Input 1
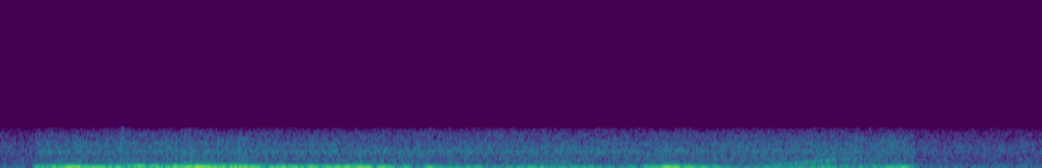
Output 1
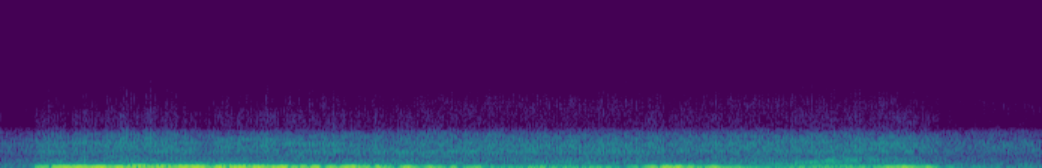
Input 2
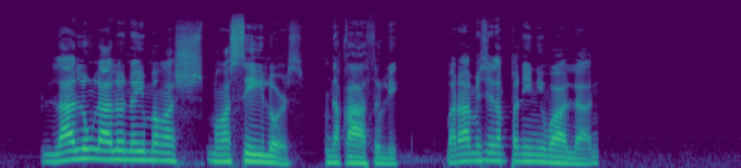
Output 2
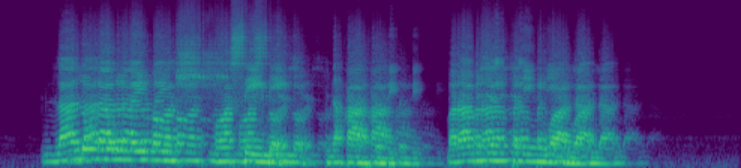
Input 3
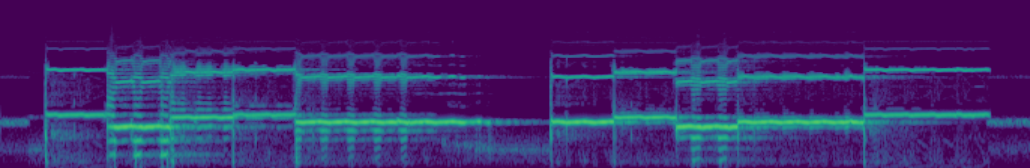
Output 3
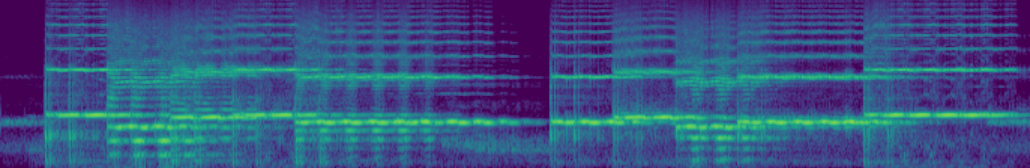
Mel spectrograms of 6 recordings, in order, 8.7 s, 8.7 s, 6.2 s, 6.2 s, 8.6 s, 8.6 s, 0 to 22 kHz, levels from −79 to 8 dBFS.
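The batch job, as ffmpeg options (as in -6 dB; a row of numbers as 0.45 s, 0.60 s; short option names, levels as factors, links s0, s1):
-filter_complex "[0:a]aecho=1:1:1.5:0.35,asplit=2[s0][s1];[s1]aecho=0:1:32|54:0.668|0.188[s2];[s0][s2]amix=inputs=2:normalize=0,alimiter=limit=0.224:level=0:latency=1:release=30,asplit=2[s3][s4];[s4]aecho=0:1:198|396|594:0.631|0.101|0.0162[s5];[s3][s5]amix=inputs=2:normalize=0,adynamicsmooth=sensitivity=7.5:basefreq=1100,volume=1.68"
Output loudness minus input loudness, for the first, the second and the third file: +8.0 LU, +5.5 LU, +7.0 LU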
